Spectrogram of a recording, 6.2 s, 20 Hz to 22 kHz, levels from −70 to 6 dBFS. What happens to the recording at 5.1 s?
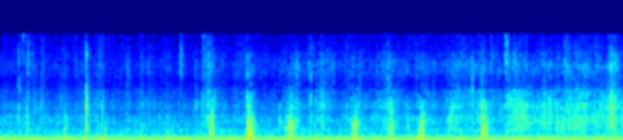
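Nothing goes wrong at 5.1 s; the sound carries on intact there with no dropout, click or distortion.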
